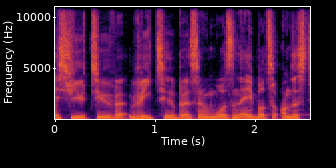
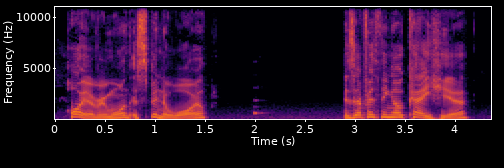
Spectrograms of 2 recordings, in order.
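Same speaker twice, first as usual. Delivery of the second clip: put-on British accent; 4 semitones higher than usual. Speaker deciding to say everything in British, greeting everyone, in a British accent. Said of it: "to say everything in British".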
